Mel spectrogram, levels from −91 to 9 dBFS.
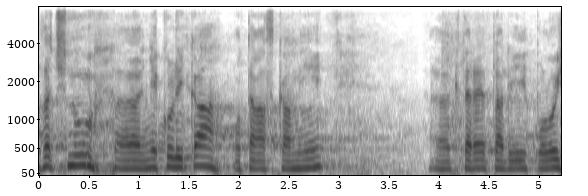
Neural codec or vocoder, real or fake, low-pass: codec, 16 kHz, 4 kbps, FreqCodec, larger model; fake; 7.2 kHz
